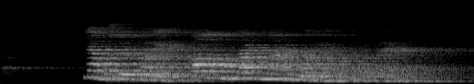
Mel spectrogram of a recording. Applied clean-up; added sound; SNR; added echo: none; none; none; reverberation time 2.2 s.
